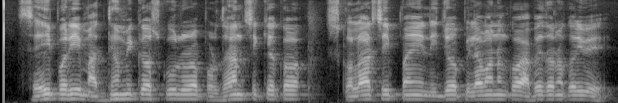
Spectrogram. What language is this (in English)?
Odia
